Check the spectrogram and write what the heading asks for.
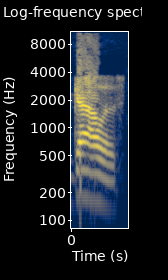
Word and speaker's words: Galus: Gallus, just like Dallas. – Just like Dallas. G-A-L-U-S, Jeremiah Gallus.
